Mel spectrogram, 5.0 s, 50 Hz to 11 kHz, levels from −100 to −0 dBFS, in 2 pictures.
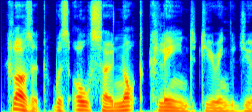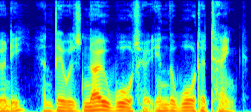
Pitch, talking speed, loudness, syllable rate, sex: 95 Hz, 215 wpm, -22 LUFS, 5.4 syllables/s, male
